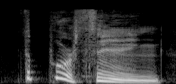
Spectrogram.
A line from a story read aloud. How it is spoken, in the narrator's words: another person called out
